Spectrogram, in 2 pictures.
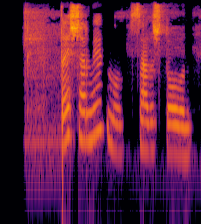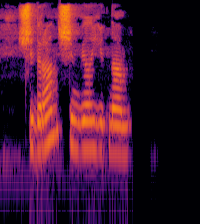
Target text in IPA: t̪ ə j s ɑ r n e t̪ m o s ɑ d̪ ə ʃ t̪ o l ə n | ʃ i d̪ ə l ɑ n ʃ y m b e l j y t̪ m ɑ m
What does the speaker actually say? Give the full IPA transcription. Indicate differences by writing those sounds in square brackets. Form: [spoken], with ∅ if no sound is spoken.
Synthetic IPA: t̪ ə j [ʃ] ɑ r n e t̪ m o s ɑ d̪ ə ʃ t̪ o l ə n | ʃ [y] d̪ ə [ɾ] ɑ n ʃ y m b e l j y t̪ [n] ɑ m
